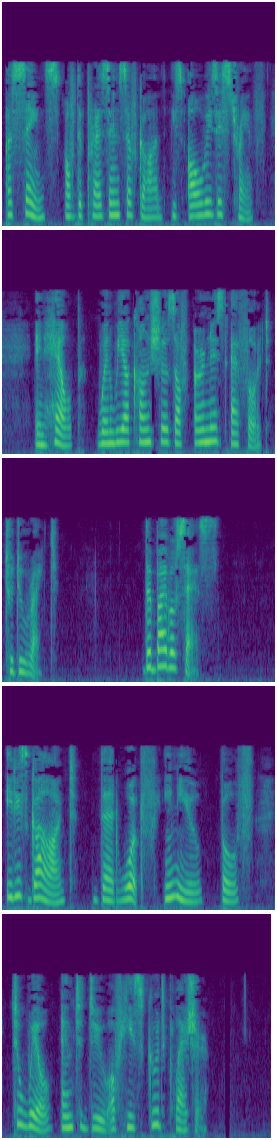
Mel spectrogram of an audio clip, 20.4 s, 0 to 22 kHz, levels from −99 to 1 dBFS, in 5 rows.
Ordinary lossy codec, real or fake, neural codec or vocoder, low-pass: MP3, 32 kbps; fake; codec, 16 kHz, 4.8 kbps, FACodec; 7.2 kHz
